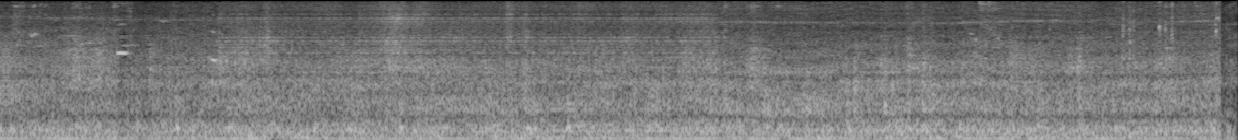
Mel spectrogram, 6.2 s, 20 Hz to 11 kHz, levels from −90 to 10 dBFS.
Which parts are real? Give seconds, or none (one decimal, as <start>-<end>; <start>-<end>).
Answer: 0.0-1.1; 3.6-6.2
